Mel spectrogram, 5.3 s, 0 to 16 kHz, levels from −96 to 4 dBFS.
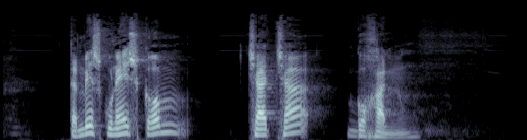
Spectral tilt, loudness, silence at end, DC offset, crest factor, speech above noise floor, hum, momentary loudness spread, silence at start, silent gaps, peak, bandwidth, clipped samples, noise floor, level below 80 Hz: -4 dB/octave; -21 LUFS; 1.15 s; under 0.1%; 24 dB; 59 dB; none; 16 LU; 0.7 s; none; 0 dBFS; 10.5 kHz; under 0.1%; -81 dBFS; -60 dBFS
